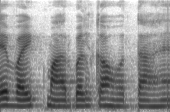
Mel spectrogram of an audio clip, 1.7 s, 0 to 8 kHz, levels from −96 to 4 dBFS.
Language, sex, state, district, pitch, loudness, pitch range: Hindi, female, Karnataka, Bangalore, 170 Hz, -17 LUFS, 165-175 Hz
